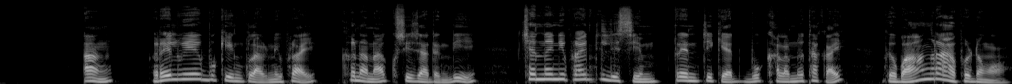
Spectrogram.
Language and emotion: Bodo, happy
